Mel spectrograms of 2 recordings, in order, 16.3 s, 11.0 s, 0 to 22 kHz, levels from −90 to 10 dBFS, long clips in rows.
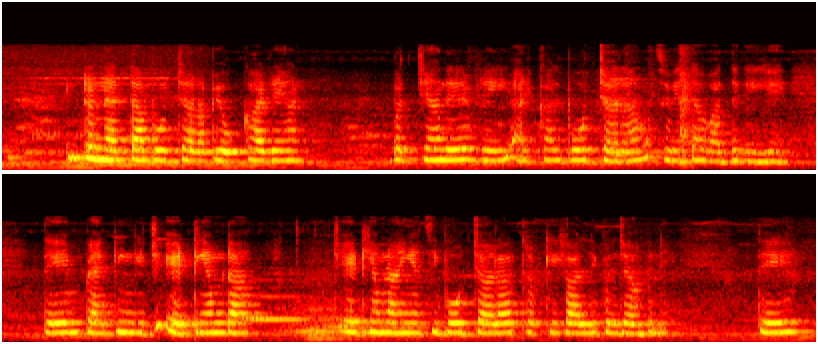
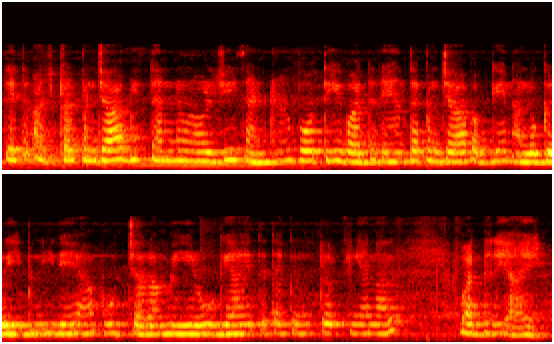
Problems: constant background noise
